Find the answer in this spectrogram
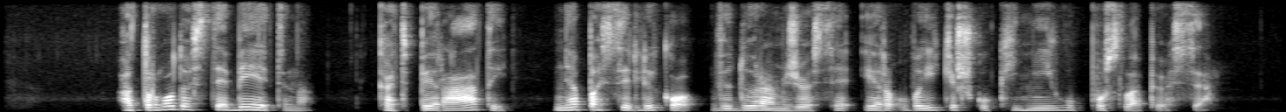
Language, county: Lithuanian, Panevėžys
